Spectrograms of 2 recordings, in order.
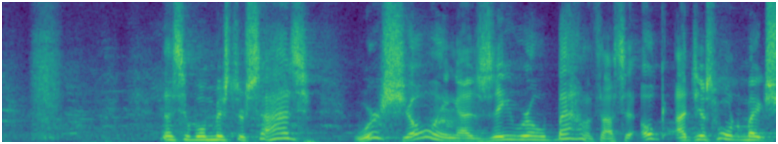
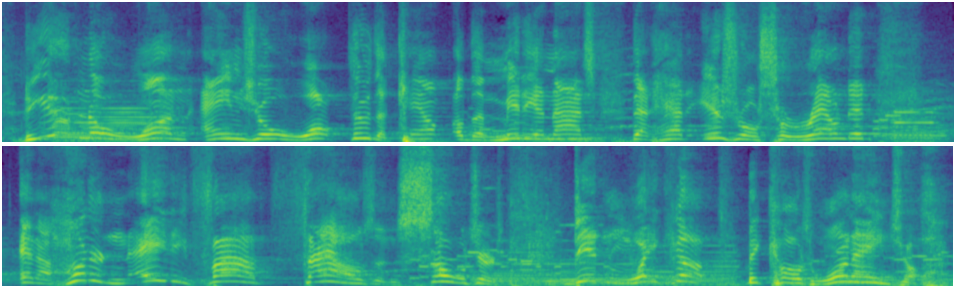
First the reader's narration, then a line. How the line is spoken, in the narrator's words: Somebody shout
